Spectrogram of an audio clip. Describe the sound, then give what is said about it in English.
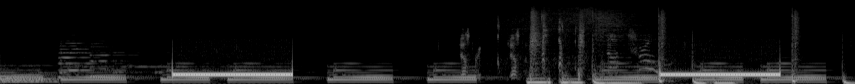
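A telephone call to the speaker's father: a dial tone gives way to a steady pattern of repeating electronic ring pulses over a line, with two longer, louder tone bursts and a short burst of muffled voice midway. “Why don't we try to get my dad on the phone?”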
